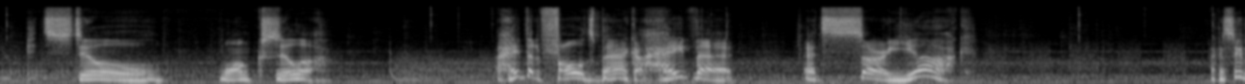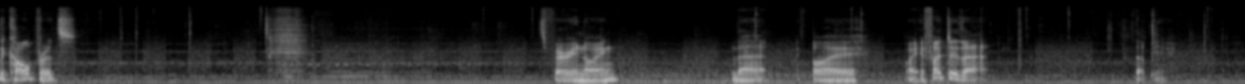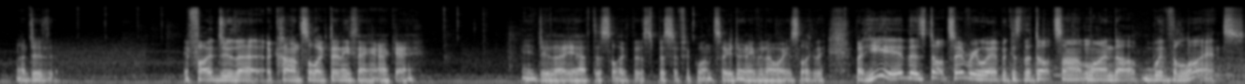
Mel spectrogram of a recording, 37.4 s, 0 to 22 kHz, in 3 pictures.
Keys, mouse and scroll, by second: 0.7-4.3 alt+drag, 4.6 alt+middle click, 7.0 click, 8.2 click, 9.0-10.8 alt+drag, 11.5 alt+click, 17.3-20.0 drag, 20.9 click, 22.7 click, 23.9 w, 24.5 click, 25.7 click, 26.3 click, 29.3 click, 31.7 click, 33.4 click.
